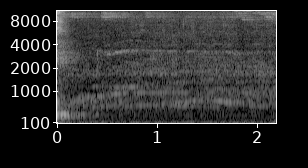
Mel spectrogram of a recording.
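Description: A pause in a woman's speech: quiet room tone with a faint hum, her last word trailing off at the very start.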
